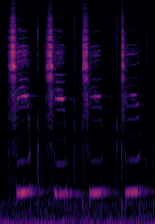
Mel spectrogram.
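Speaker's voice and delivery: very high little chirps; high, evenly spaced cheeps; cheeping baby chicks. Pretend. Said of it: "baby chicks say".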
